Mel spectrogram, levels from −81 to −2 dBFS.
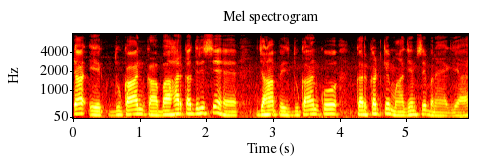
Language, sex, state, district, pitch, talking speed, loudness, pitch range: Hindi, male, Jharkhand, Palamu, 140 Hz, 200 wpm, -14 LUFS, 125-165 Hz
